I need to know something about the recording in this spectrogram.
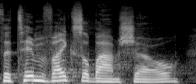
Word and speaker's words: Weichselbaum: show it's the tim weixelbaum show that's how you say it v it's a v sound in german i learned a couple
